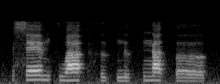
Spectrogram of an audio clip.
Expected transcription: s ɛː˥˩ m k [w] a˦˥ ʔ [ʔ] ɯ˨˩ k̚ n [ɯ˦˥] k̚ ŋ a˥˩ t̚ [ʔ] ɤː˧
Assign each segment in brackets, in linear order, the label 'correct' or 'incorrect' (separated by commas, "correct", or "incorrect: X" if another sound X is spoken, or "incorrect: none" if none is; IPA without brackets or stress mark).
correct, incorrect: h, incorrect: ɯ˨˩, correct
